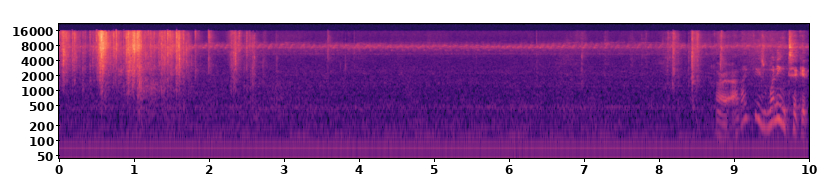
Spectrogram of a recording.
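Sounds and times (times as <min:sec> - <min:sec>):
foil wrapper crinkling: 0:00.0 - 0:03.9, 0:07.8 - 0:09.7
low electrical hum: 0:00.0 - 0:10.0.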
